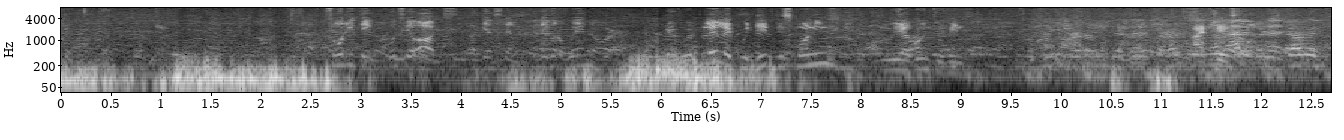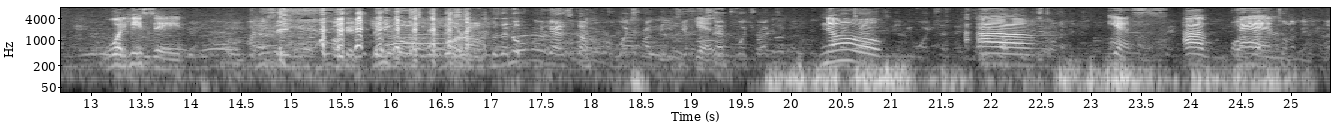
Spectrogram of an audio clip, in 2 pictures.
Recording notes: We will also hear conversations and sounds from the stadium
